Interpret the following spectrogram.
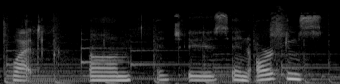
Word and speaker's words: Arkansas: um one more what um which is in Arkansas our Kansas Arkansas wow what congratulations your pronunciation honk your horn three times in front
